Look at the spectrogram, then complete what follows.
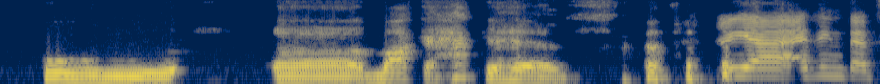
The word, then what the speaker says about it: Makhachev: Versus Islam Makhachev versus Thiago Makhachev. See, the way I'm reading it, I'm not. I gotta take out the H. Makhachev.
